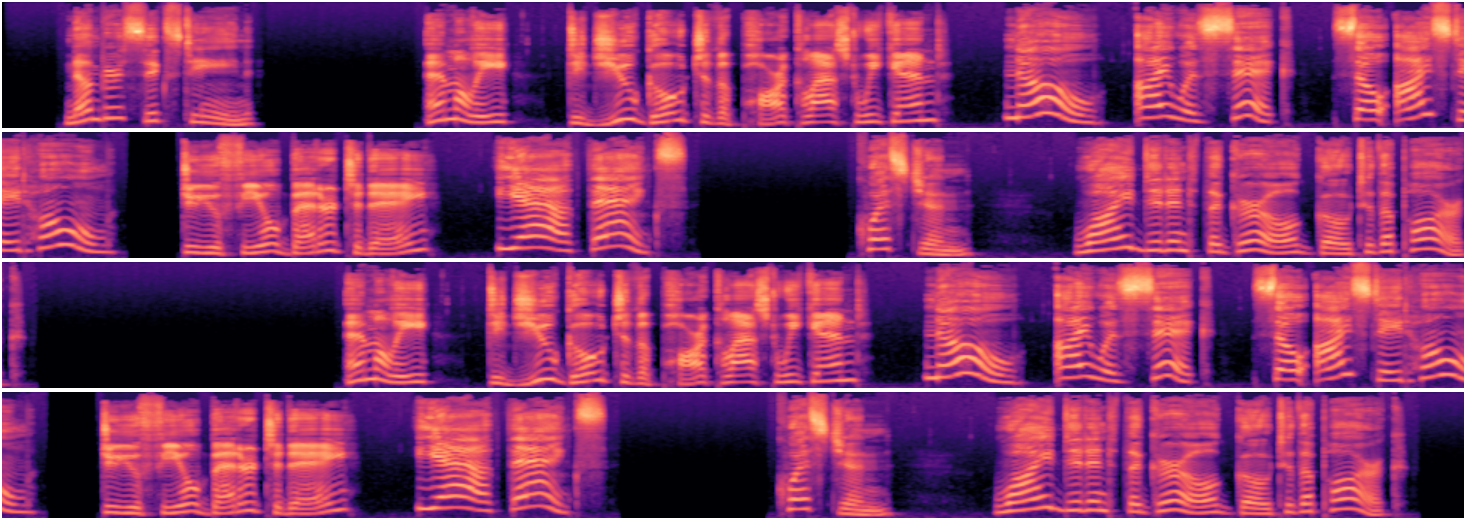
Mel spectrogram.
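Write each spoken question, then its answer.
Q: Why didn't the girl go to the park?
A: She was sick.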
